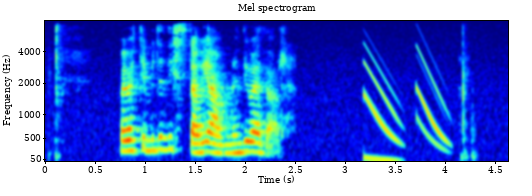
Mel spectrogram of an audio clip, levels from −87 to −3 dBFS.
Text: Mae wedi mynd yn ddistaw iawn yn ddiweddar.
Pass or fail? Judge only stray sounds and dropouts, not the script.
fail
